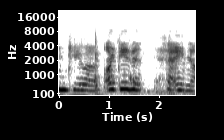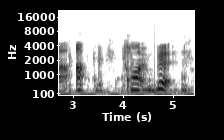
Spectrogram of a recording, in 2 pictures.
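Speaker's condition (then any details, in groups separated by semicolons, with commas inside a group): Cerebral palsy; not quadriplegic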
